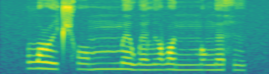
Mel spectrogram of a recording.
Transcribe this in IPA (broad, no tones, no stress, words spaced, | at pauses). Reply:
lˠə˞e̯t͡ʃʰɔ mːɛwɛli lˠɪnːɔ ŋɛhɪ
